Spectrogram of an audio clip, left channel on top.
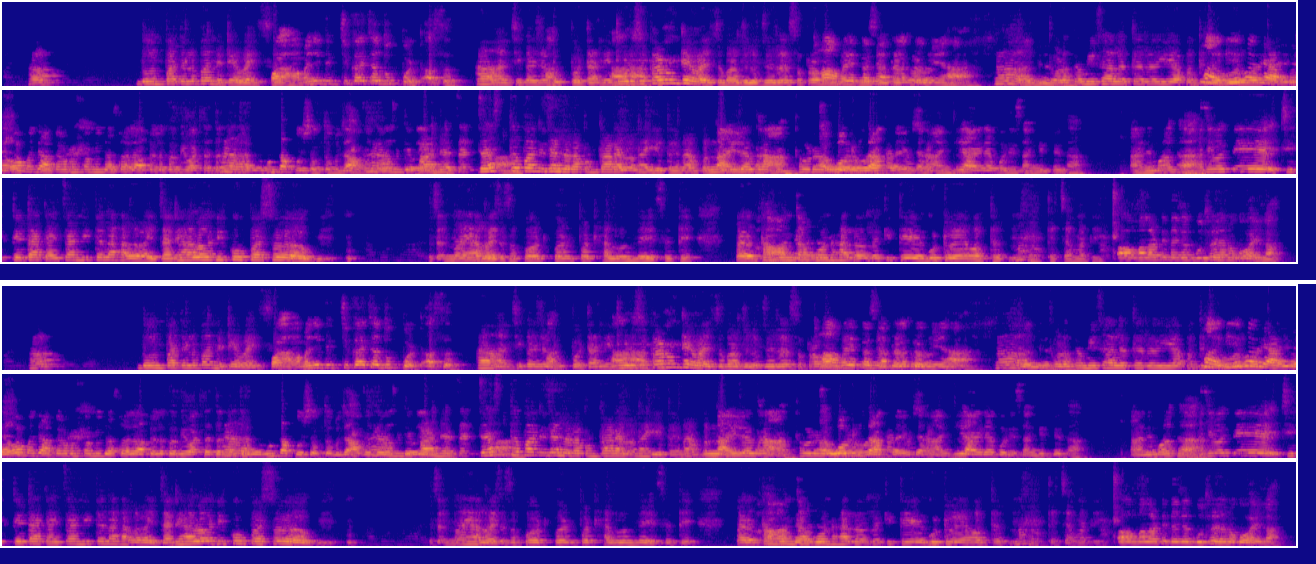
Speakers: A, on the left (about 70°); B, on the left (about 30°).
A: हा दोन पातेलं पाणी ठेवायचं
B: पा- म्हणजे ते चिकाच्या दुप्पट असं
A: हा चिकाच्या
B: हां
A: दुप्पट आणि
B: हां
A: थोडसं
B: हां
A: काढून ठेवायचं ते बाजुला जर अस प्रमाण
B: हां म्हणजे
A: माहीत
B: कमी
A: नसेल
B: आपल्याला
A: तर थोडं
B: कमी हां
A: हा
B: हां कमी जास्त
A: थोडं
B: हां
A: कमी झालं तर ही आपण त्याच्यावर
B: हां, ही
A: वरवर
B: बरी
A: टाकू
B: आयडिया हो
A: शकतं
B: म्हणजे आपल्याकडून
A: तर
B: कमी जास्त आलं आपल्याला कमी वाटलं तर
A: हा
B: नंतर वरून टाकू शकतो म्हणजे अगोदरच
A: हा हा म्हणजे
B: तो
A: पाण्याचा
B: हे नको
A: जास्त
B: हां
A: पाणी झाल्यावर आपण काढायला नाही येतय ना पण
B: नाही
A: कमी
B: येत
A: झालं तर
B: हा
A: आपण
B: अ,
A: थोडं
B: वरून
A: वर वर
B: टाकता
A: टाकू
B: येते
A: शक
B: हा ही आयडिया बरी सांगितलीत हा आणि मग हा
A: आणि मग ते चिकते टाकायचं आणि त्याला हलवायचं आणि हलवली खूप असं वि नाही हलवायचं असं पट पट पट हलवून द्यायचं ते कारण
B: हा
A: थांबून
B: ते
A: थांबून
B: म्हणजे
A: हलवलं की ते गुटळ्या होतात ना त्याच्यामधे
B: अ, मला वाटते त्याच्यात गुठळ्या नको व्हायला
